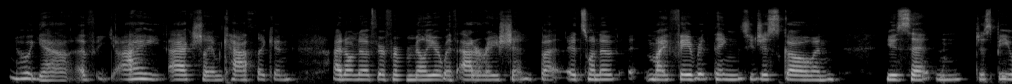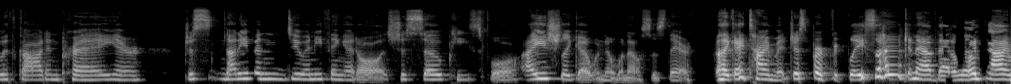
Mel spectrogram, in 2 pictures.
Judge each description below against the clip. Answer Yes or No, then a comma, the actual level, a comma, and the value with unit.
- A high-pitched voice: Yes, high, 225 Hz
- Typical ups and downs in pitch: No, narrow, 2.0 semitones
